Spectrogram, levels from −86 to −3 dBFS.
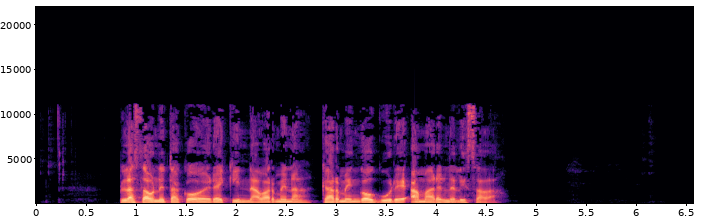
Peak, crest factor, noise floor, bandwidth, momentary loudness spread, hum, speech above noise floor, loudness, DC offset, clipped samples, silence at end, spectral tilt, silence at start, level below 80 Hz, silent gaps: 0 dBFS; 18 dB; -86 dBFS; 11.5 kHz; 8 LU; none; 70 dB; -16 LUFS; under 0.1%; under 0.1%; 1.95 s; -6 dB/octave; 0.85 s; -48 dBFS; none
